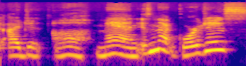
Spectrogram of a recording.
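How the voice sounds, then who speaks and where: A woman's animated, quiet voice with lively intonation. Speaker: beauty vlogger. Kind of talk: live makeup tutorial chat. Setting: livestream. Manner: quiet while concentrating.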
